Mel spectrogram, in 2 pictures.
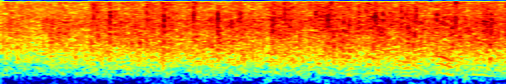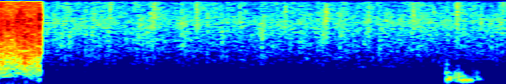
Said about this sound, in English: Shouts out to Georgia and New Jersey, man. Round of applause.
